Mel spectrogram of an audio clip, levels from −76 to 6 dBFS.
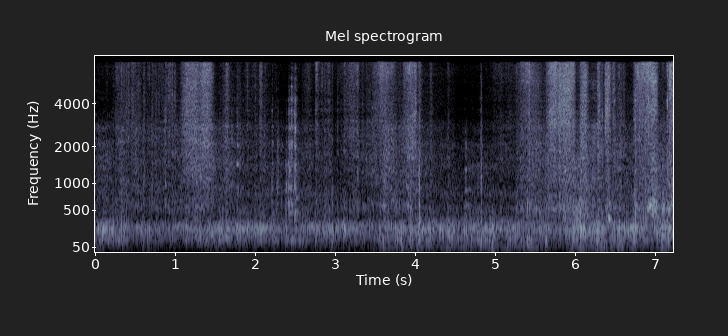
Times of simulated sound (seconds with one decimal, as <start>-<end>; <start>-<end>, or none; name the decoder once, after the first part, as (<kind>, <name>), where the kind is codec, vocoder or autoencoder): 1.0-1.5 (codec, DAC); 5.2-6.3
